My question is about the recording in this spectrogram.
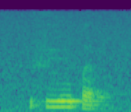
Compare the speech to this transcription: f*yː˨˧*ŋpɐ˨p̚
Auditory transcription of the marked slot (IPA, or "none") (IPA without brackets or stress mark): yː˥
